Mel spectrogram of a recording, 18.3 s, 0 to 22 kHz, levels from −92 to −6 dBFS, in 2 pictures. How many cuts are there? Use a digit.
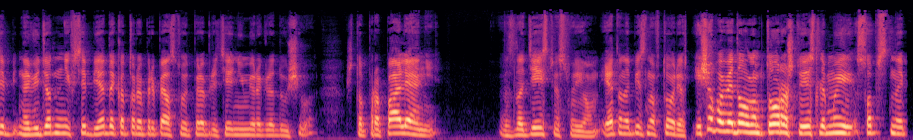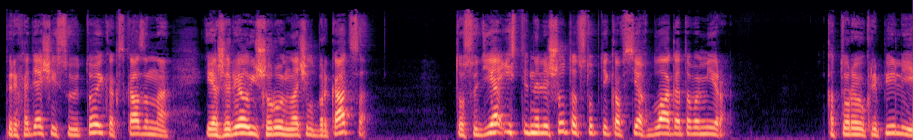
2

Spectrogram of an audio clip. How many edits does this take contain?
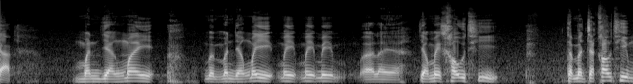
1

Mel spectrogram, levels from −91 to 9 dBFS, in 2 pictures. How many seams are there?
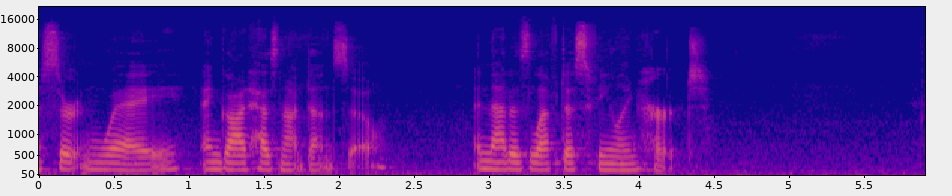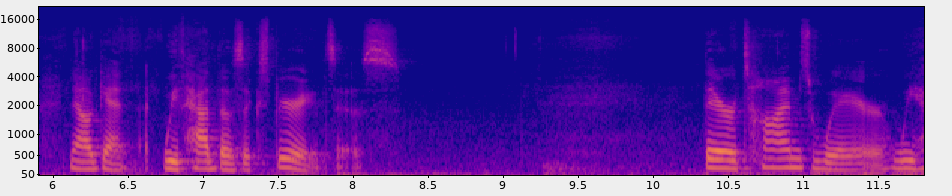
2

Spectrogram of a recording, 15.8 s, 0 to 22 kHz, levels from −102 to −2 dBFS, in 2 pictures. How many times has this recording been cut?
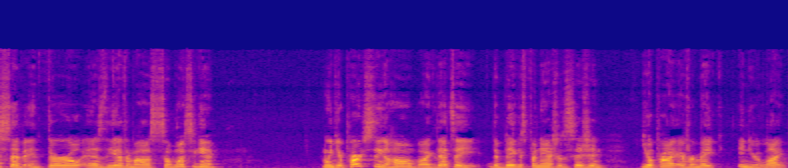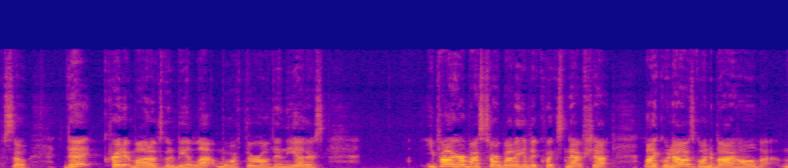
0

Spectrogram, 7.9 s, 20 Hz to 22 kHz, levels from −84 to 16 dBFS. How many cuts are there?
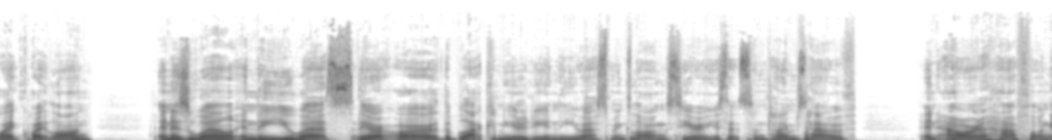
2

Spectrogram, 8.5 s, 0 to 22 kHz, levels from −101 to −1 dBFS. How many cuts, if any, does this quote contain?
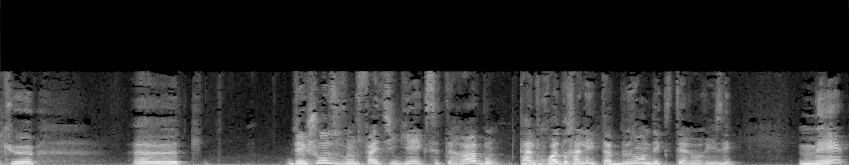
0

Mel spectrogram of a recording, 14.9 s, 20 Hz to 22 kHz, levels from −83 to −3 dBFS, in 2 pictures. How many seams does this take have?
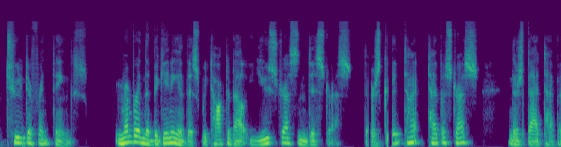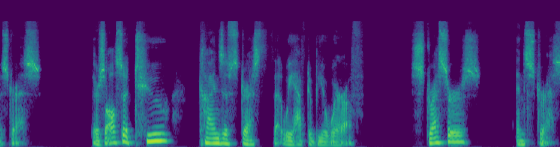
0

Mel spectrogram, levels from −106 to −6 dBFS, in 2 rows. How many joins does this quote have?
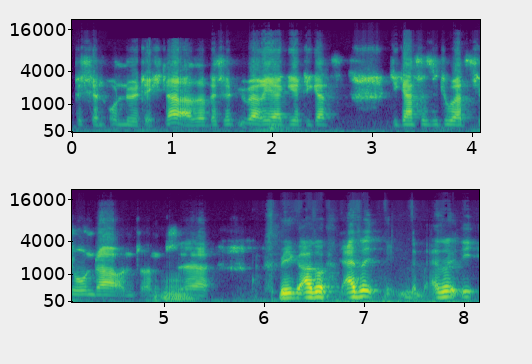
1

